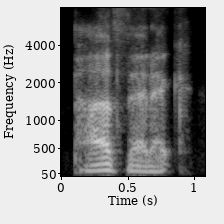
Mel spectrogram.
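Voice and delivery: low, soft gloomy donkey; gloomy Eeyore. A narrator's reading. Gray old donkey looks at himself in the water, gloomy. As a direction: sigh it out as a dejected, low-voiced donkey. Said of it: "said Eeyore gloomily".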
